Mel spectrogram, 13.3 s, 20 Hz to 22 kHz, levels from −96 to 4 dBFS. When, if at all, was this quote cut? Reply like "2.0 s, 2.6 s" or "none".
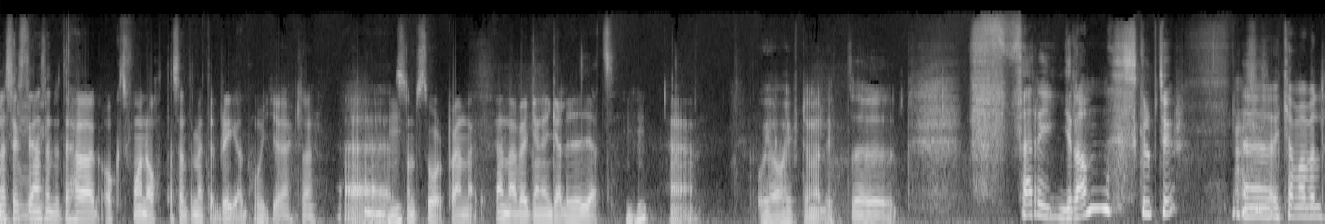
none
